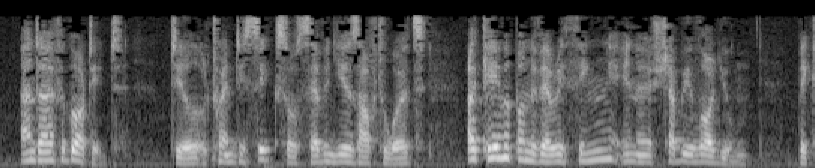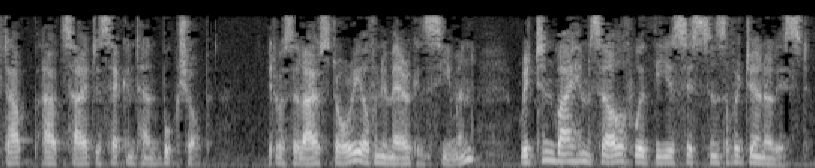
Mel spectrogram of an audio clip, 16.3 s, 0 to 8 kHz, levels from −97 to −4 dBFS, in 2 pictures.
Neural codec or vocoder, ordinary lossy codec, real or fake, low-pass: none; MP3, 24 kbps; real; 7.2 kHz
